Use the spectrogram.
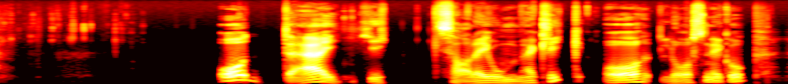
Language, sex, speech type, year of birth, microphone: Norwegian, male, spontaneous, 1973, Shure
